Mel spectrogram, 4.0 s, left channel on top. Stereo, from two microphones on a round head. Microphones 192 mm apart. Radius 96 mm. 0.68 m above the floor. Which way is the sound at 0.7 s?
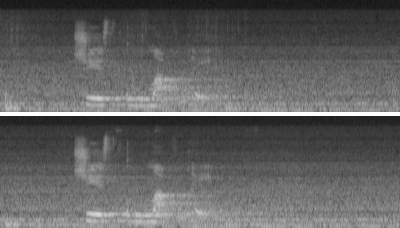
5° right (ahead or behind).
